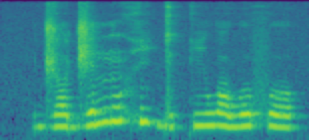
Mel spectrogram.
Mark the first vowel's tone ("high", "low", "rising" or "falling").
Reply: low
